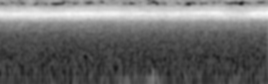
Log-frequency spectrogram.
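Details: Summer cicadas shrilling in Japan: a steady, dense high-pitched buzzing drone held without a break, no other sounds standing out.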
